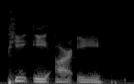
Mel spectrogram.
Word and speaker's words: Perepeluk: It's Perepeluk. So Perepeluk, and if you say it fast, Perpeluk.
